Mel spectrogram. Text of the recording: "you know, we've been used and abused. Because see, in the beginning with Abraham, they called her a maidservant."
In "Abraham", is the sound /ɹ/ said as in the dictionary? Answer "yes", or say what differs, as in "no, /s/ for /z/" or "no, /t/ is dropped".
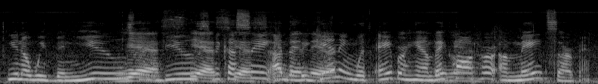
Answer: yes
